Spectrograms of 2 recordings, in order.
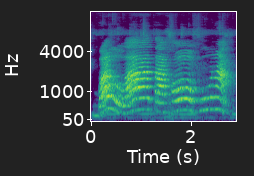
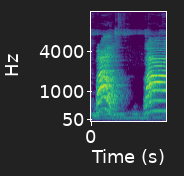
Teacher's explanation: Aya lam dua anu kahiji pae anu kaduana hirup. Idgomkeun asupkeun lam anu kahiji kana lam anu kadua. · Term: idgham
